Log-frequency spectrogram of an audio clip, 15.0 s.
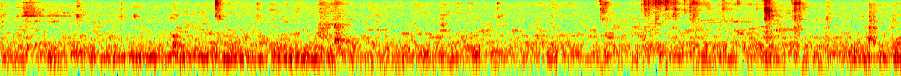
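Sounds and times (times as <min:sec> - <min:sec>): crunchy chewing: 0:09.9 - 0:15.0.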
